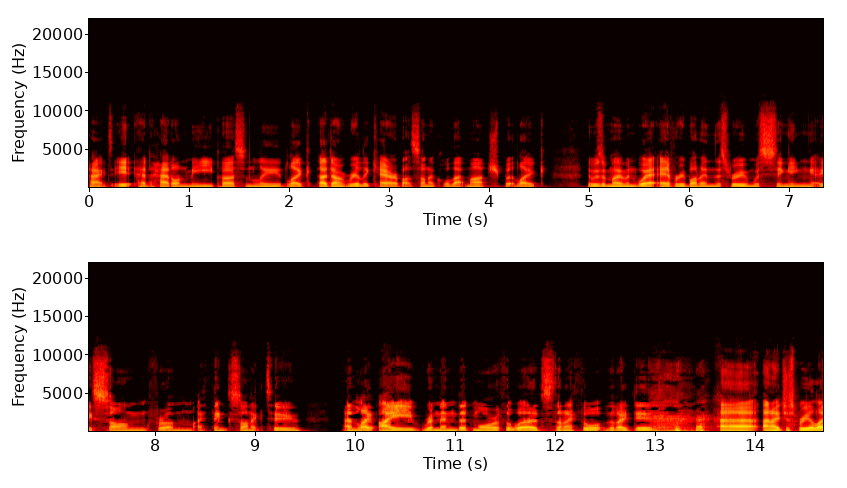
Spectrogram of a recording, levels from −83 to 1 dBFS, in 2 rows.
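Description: From 7.5 s, right after "room was singing a", codec artefacts suddenly rise, with no gap, until 13.5 s. This is an adaptive stream at a lower bitrate, dropping for six seconds from what sounds like around 96 kbit/s AAC to roughly 16 kbit/s HE-AAC.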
